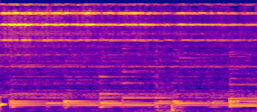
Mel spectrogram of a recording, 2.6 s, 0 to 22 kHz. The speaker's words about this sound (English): It was now 3 o'clock and the final bell rang, signifying the end of the school day.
